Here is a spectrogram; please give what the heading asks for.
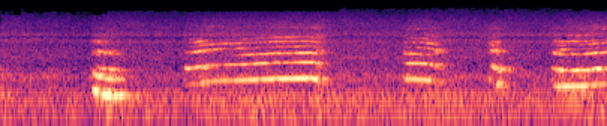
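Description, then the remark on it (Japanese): A pet, Pin-chan, cries outside a room door in a series of high, tonal whining calls, wanting to be taken for a walk: one short yelp, then a long drawn-out wail, followed by three more brief cries. No one speaks. “そう、今ね、ちょっと部屋の前でちょうど泣いてる。音聞こえるかな？”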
